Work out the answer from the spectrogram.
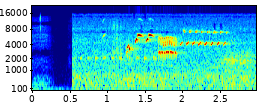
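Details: Botteri's Sparrow song in July in mesquite flats by Madera Canyon, southeast Arizona, on the way up to Box Canyon, in the morning: a few high chips and a buzzy note, then a quick accelerating bouncing-ball series, over steady background hiss.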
